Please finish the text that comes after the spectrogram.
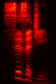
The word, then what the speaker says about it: syzygy: Syzygy. That's how it's pronounced.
